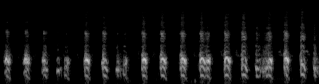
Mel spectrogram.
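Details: Chukar partridge uttering loud, throaty clucking notes in a fast, slightly uneven rhythm, some notes doubled, about four to five per second.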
